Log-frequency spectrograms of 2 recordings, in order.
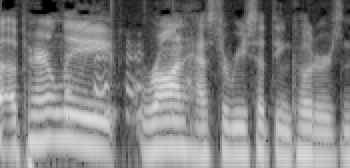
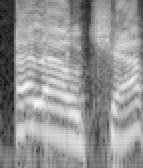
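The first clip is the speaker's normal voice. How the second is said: a loud, high hint of a British accent on "Hello, chap"; mock British greeting; 7 semitones higher, 7 dB louder, much slower than usual. Friend retelling meeting her British dad, loud mock British accent. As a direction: play the posh British dad greeting you. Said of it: "he's like".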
